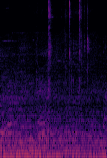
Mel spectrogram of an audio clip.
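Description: Clothes hangers clicking against a metal clothing rack as garments are pushed along it, with a few sharp clinks around the middle.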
